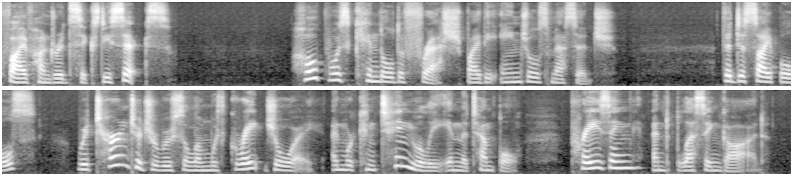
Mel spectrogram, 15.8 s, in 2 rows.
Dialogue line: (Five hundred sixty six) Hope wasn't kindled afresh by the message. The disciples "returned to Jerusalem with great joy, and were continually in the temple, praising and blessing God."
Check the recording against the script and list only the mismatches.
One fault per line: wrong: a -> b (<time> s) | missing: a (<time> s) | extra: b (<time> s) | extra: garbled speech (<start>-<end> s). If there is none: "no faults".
wrong: wasn't -> was (3.3 s)
extra: angel's (5.0 s)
